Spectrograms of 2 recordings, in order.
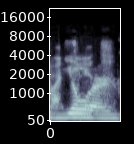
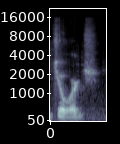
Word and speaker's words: Jorg: Is it Jorg? Am I saying it right? I haven't read it. I always said Jorg. I asked Mark Lawrence way back when, and he told me it was pronounced George.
